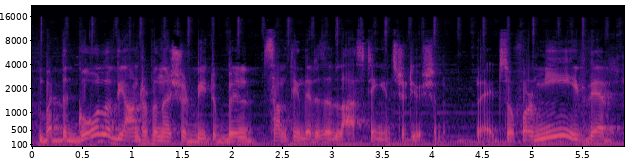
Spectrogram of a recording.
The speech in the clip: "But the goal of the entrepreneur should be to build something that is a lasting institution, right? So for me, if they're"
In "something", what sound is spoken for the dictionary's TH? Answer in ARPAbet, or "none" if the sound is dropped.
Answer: T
